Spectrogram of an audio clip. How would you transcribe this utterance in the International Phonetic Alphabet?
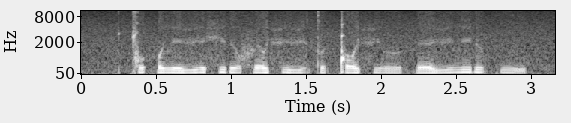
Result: ǀ u h o lʲ e vʲ æ xʲ e ɾʲ o f e ʊ̯ fʲ o vʲ e t ɯ ǃ o ə̯ fʲ ɯ | e vʲ ɯ lʲ i ɾʲ u k i

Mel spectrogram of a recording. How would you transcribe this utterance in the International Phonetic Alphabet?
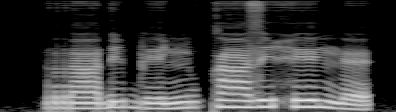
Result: r aː˨ ɗ i˨˦ b eː˨ ɲ u˨˦ k aː˦ z i˦ h eː˦ ŋ ɛ˨

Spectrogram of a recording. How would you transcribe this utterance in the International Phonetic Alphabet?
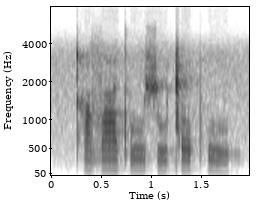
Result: qʰ ɛ zˤ e tʼ uː ʃ u ǁ o pʰ u

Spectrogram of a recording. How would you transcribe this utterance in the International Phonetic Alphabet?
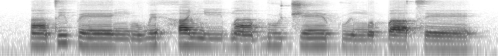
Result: ã˨ t i˦ p eː˨ ŋ u˨ w ɪ˦ h a˦ ɲ iː˨ ɓ ã˨ ɓ u˦ t͡ʃ eː˦ kʷ i˨ m ʊ˨ ɓ a˨ t͡s eː˨

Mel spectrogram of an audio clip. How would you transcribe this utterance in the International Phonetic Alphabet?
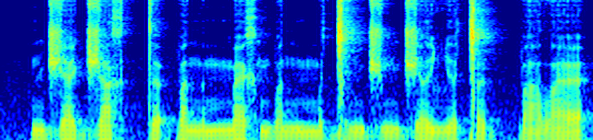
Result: n d͡ʒ æ d͡ʒ a x tː ɜ ʔ p a n ə mː æ x m b a n mː ə ɡ͡ǀ e n d͡ʒ ə n d͡ʒ ɜ ʎ ɜ ǀ ɜ d pː a lˠ æ

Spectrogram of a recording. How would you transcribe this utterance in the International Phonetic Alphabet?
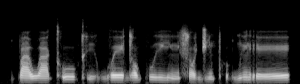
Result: p a˨ w a˨ kʼ uː˦ kʼ i˨ ɡʷ eː˦ d ɔ˦ kʷ iː˦ j ĩ˨˦ s ɔ˨ d͡ʒ ĩ˨ pʰ ʊ˨ ɡ͡b ĩ˦ r eː˨˦

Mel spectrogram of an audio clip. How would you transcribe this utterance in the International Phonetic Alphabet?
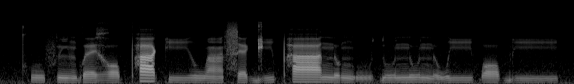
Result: kʰ u˨ f ĩ˨ ɡʷ ɛ˨ ɣ ɔ˨ pʰ a˦ k iː˨ w ã˨ s ɛ˨ ɡ i˨˦ pʰ aː˦ n ʊ˦ ŋ uː˨ ɗ u˦ n u˦ n ʊ˨ w iː˦ ɓ ɔ˦ b iː˦

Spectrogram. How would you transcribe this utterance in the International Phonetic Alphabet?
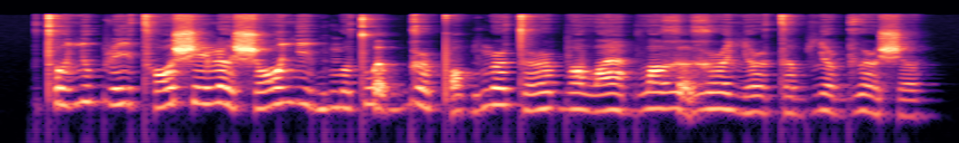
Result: tʼ ʊ˧˩ ʎ ʊ˦ b ɭ i˩˧˩ tʰ ɔ˩˥ ʃ i˦ ɭ ə˥˩ ʃ ɔ˩˥ ʎ i˥˩ b ŋ ʊ˧˩ t w ə̰˥˩ b ɡ ə˞˥˩ pʼ ɔ˩ b ŋ ə˞˦ t ə˞˩˥ b ʌ˦ lˠ æ˩˧˩ b lˠ ʌ˦ ɣ ə̰˥˩ ɣ ə˞˦ ʎ ə˞˩˧˩ t ə˩˧˩ b ʎ ə˞˥˩ b ð ə˞˥˩ ʃ ə˩

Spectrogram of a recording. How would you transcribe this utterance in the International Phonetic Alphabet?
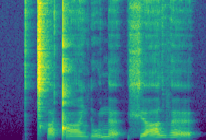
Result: ǀʰ a ǃ ãː ʎ ɾ u n ɛ | xʲ aː l v ɛː

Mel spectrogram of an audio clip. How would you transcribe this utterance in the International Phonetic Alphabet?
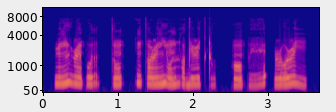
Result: ɳ ĩ lʲ o̤ ɭ ɛ̃ p o r tː õ kː ĩ t ɔ̃ ɭ ĩ j õ ʎ ɔ d i ɭ i t ʈ o̤ kː ɔ̃ p ɛ̤ | ɭ o ɭ i

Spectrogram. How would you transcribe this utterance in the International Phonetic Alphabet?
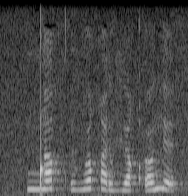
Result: ŋ͡ǃ a χ tʼ ɘ v u q ɛ ɾ u ʒ ɨ qʼ u n ɛ

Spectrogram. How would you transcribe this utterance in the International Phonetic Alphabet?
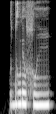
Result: d u ɾ e sʷ i

